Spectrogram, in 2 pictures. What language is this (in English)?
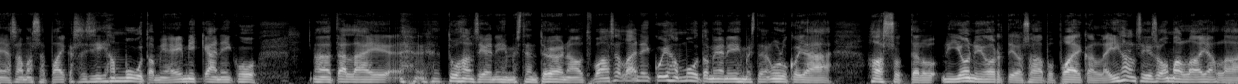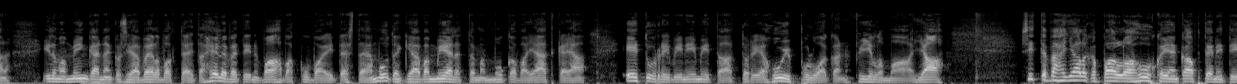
Finnish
